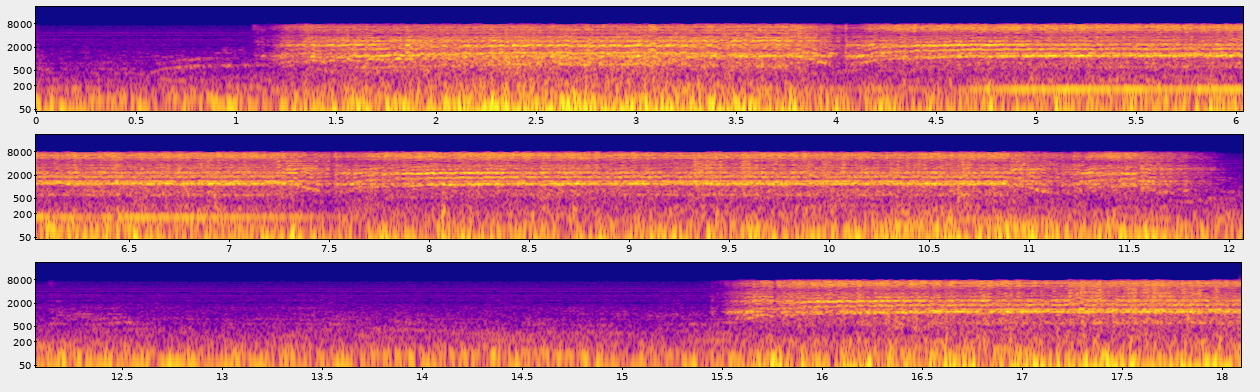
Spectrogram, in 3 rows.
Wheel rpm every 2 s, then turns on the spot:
30, 150, 140, 150, 150, 120, 0, 20, 150.
none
